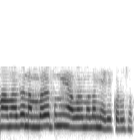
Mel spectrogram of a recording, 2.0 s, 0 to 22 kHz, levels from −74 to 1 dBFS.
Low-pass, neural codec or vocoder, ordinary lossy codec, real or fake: 3.6 kHz; autoencoder, 48 kHz, 32 numbers a frame, DAC-VAE, trained on Japanese speech; AAC, 16 kbps; fake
